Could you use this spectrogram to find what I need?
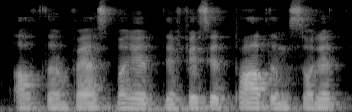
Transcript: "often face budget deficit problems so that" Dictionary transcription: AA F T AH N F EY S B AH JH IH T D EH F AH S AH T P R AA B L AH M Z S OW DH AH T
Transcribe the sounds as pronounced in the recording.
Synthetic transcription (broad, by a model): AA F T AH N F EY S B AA IH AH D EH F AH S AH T P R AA B L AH M S OW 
